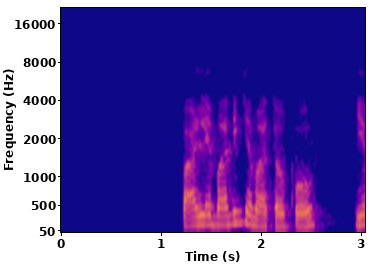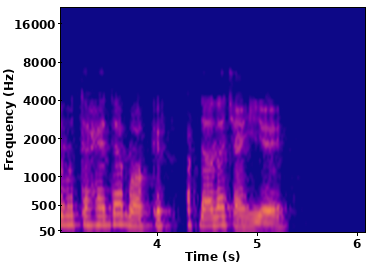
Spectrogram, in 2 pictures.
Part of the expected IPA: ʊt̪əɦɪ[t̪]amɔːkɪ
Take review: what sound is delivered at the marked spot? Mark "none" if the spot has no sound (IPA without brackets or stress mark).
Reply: d̪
